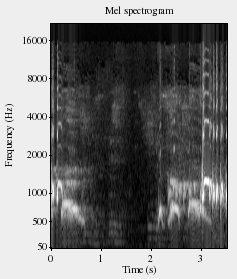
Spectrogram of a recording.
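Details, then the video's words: Local Indonesian zebra dove singing actively as a lure to prompt other doves to sing: a rapid stuttering coo phrase with falling slurred notes, a pause of near silence, then another burst of quick rolling coos. "PANCINGAN PERKUTUT LOKAL SUPER GACOR UNTUK PANCINGAN PERKUTUT AGAR CEPAT BUNYI"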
